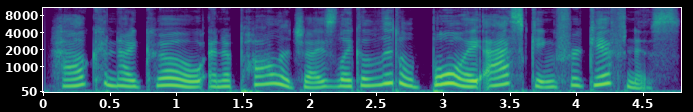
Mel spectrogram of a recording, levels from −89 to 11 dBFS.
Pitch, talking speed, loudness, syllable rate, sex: 265 Hz, 150 wpm, -16 LUFS, 4.5 syllables/s, female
